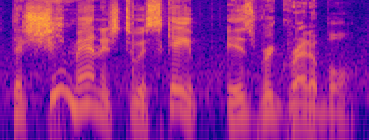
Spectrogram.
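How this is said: It is read in a put-on character voice.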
